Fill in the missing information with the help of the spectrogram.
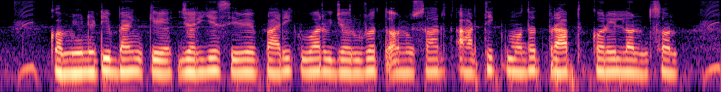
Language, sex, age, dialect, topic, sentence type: Bhojpuri, female, 18-24, Southern / Standard, banking, statement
